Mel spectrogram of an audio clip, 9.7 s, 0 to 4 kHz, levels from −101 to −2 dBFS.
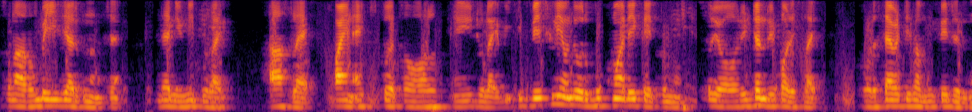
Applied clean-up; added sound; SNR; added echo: neural separator model SepFormer DNS4.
